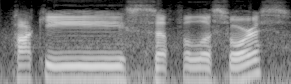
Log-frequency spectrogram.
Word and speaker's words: Pachycephalosaurus: this one it's Pocky I call it patchy but Pachycephalosaurus I believe is how we pronounce this it's a baby it's level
